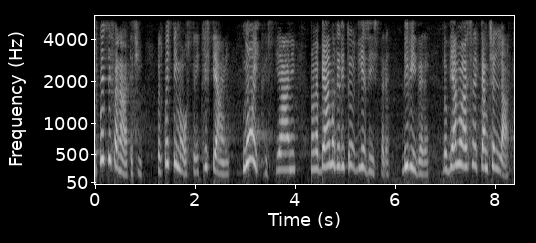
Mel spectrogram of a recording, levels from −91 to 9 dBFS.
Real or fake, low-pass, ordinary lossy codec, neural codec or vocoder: fake; 5.4 kHz; none; codec, 16 kHz in and 24 kHz out, 1.1 kbps, FireRedTTS-2 codec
